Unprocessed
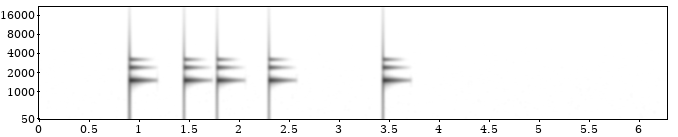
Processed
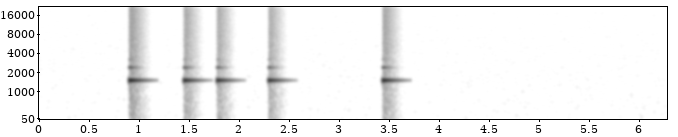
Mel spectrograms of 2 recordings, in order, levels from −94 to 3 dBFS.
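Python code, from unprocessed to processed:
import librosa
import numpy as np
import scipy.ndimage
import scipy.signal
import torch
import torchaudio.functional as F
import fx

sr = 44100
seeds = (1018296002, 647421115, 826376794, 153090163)

y = fx.spec_expand(x, sr, power=2.9)
y = fx.mod_noise(y, sr, seeds[0], snr_db=24)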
